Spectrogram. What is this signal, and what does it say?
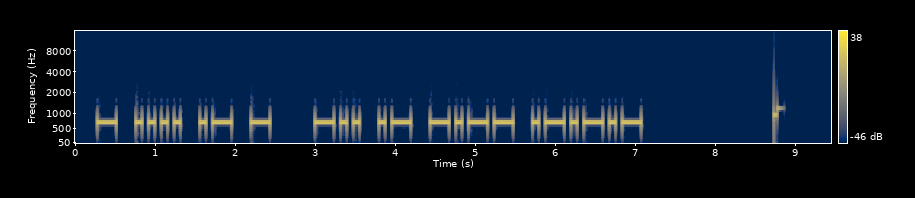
Morse code, heard as a keyed tone, about 15 wpm, 700 Hz. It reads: THAT DAY.
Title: Sentences from Top 1000 Words - Review Part 5 - 15wpm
